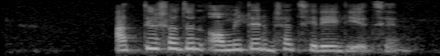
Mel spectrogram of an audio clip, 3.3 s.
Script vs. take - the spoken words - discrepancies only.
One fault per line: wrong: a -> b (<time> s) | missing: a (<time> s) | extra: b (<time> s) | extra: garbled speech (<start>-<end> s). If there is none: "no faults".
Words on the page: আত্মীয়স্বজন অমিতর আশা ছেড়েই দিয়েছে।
no faults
